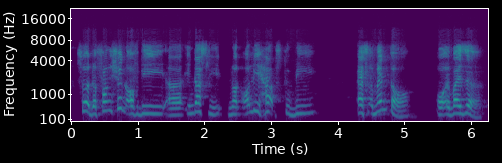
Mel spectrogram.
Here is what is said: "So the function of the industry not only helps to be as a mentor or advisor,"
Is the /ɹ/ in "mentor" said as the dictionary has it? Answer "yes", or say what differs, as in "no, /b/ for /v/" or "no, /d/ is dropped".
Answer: no, /l/ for /ɹ/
